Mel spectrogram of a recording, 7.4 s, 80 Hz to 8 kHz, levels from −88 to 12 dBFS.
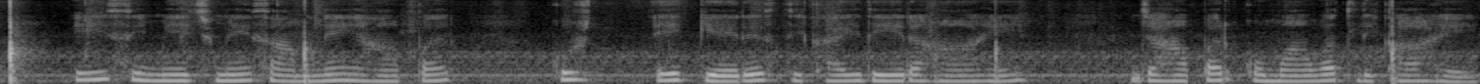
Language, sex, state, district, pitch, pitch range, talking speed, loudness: Hindi, female, Rajasthan, Jaipur, 205 Hz, 200-215 Hz, 145 wpm, -28 LUFS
